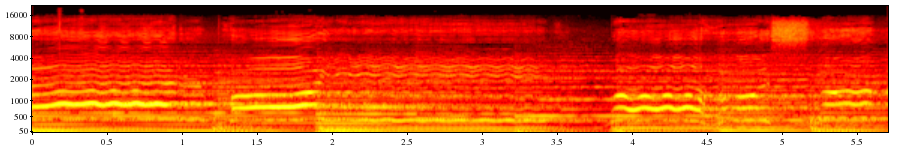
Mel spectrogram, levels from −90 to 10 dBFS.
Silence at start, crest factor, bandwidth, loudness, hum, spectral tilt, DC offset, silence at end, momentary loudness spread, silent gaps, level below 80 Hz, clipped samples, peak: 0 s; 12 dB; 16.5 kHz; -16 LUFS; none; -4 dB/octave; under 0.1%; 0 s; 9 LU; none; -28 dBFS; under 0.1%; -4 dBFS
